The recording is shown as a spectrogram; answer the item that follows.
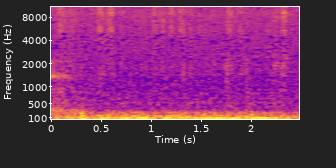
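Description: Faint scratching of a pencil lead on paper as a word is written by hand.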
